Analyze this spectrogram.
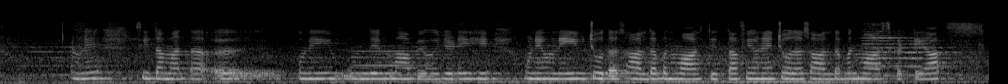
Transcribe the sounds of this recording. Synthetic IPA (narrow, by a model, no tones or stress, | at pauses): ʊnẽː | siːt̪aːmãːt̪a | ʊnẽːiːʊnd̪eːmãːpɪjoːd͡ʒeːɽeːɦeːʊnẽːʊnẽːiːt͡ʃɔːd̪aːsaːld̪aːbənʋaːsd̪ɪt̪ːaːpʰeːʊnẽːt͡ʃɔːd̪aːsaːld̪aːbənʋaːskəʈːeːaː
